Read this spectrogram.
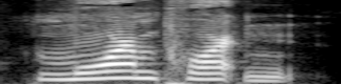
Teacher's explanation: the word more kind of runs into the word important and the last syllable of important kind of gets reduced we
